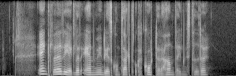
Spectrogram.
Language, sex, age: Swedish, female, 26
